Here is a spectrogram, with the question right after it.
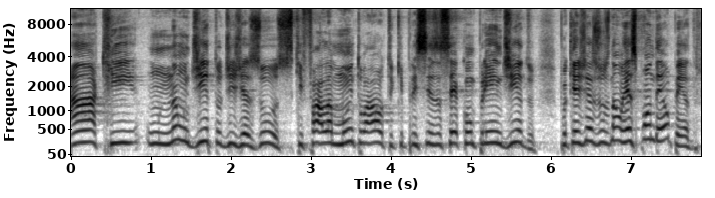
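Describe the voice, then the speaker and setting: At a fairly slow pace, a man with a high pitch and ordinary pitch variation speaks on a very clean recording with a silent background. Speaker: preacher. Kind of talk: sermon.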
